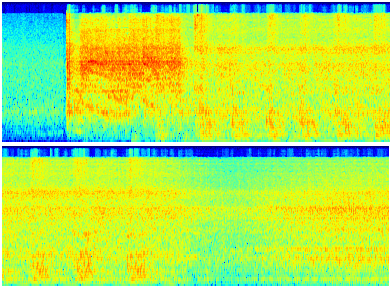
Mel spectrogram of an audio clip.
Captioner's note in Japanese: エンジン音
